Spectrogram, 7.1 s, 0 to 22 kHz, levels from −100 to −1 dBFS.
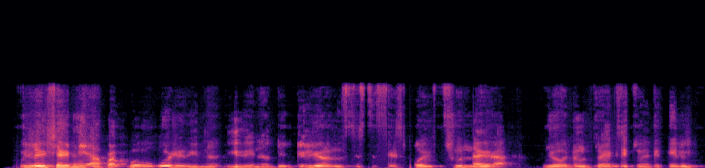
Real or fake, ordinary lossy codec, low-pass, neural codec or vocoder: fake; none; 10.8 kHz; codec, 24 kHz, 1.5 kbps, HILCodec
